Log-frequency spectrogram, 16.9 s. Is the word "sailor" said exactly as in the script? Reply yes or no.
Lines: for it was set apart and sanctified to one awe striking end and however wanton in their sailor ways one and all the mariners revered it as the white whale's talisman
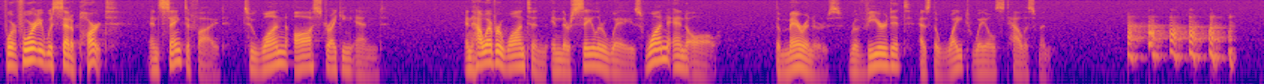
yes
